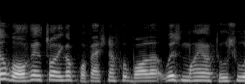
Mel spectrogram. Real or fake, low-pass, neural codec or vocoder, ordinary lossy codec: fake; 7.2 kHz; codec, 16 kHz, 1 kbps, X-Codec, HuBERT features, trained on LibriSpeech; none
